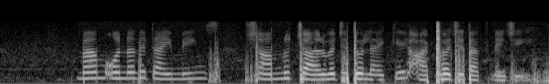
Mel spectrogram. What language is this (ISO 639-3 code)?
pan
